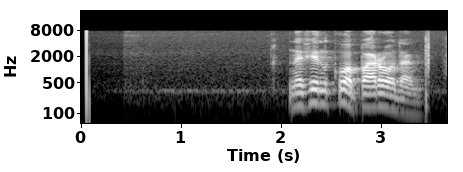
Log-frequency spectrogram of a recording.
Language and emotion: Russian, neutral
